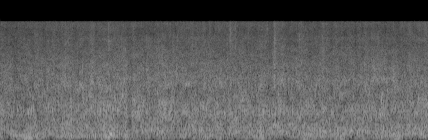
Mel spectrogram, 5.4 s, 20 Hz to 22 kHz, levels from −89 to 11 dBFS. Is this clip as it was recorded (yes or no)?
no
